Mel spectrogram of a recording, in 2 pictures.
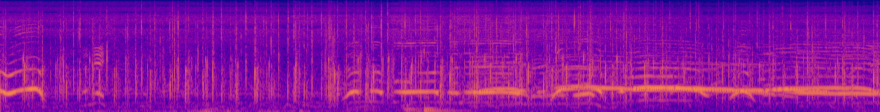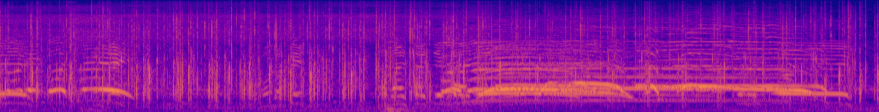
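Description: A small group of people clapping, with many overlapping voices talking and calling out over it.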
